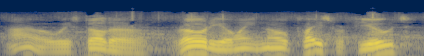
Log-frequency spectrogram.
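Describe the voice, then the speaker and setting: A man's voice: on the low side, animated, normal speed, close to an everyday voice. An actor playing a folksy, earnest male rodeo cowboy, homespun and hesitant in 1940s radio style. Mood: friendly, uneasy. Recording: dull, muffled 1940s radio recording.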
